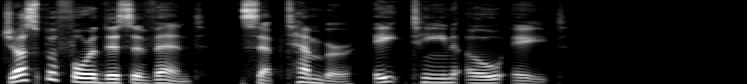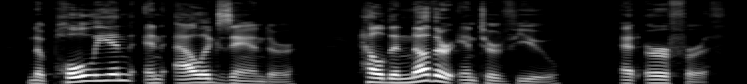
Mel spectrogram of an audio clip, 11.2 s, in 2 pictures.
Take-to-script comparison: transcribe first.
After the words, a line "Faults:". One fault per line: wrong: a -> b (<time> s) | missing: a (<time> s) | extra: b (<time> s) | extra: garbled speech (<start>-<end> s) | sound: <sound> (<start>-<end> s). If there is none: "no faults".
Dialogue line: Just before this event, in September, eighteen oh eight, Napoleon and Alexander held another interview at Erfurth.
Just before this event, September, eighteen oh eight, Napoleon and Alexander held another interview at Erfurth.
Faults:
missing: in (1.6 s)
